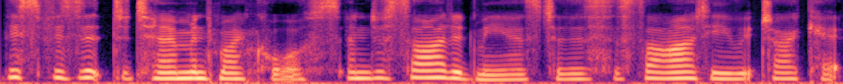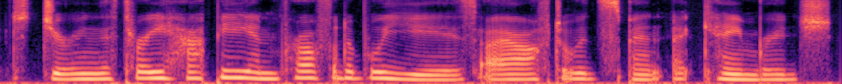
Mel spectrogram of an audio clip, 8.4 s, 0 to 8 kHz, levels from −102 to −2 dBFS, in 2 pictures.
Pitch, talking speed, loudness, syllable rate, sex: 200 Hz, 190 wpm, -17 LUFS, 5.4 syllables/s, female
